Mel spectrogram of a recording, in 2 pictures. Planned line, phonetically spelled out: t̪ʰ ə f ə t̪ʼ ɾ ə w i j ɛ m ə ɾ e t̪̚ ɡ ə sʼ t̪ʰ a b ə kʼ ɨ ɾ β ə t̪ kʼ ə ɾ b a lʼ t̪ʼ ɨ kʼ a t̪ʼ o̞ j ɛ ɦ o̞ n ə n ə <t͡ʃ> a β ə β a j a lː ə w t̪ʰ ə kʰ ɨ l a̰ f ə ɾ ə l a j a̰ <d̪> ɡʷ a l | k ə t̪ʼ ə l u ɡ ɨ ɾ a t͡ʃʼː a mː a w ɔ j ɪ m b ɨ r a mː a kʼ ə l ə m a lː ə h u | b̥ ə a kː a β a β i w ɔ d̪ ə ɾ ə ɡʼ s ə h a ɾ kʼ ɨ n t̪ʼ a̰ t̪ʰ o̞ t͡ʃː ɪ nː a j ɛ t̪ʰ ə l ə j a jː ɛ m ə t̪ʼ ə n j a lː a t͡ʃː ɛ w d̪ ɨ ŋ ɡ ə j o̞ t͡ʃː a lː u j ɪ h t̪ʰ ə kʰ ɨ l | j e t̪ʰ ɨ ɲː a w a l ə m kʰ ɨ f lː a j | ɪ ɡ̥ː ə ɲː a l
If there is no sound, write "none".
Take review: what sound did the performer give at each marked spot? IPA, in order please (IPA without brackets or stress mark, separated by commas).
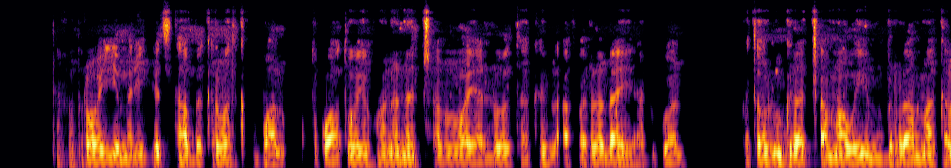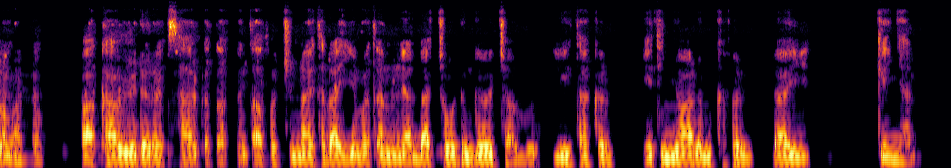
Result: t͡ʃʼ, d̪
